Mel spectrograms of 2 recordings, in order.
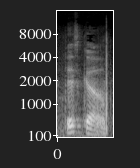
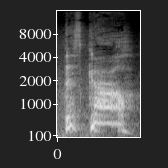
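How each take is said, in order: First: Said in the usual way. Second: A much higher, louder mock-Scottish shout; excited Scottish accent. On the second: Gushing about Jamie in a loud, high mock-Scottish shout. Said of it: "my Scottish accent is very good".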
